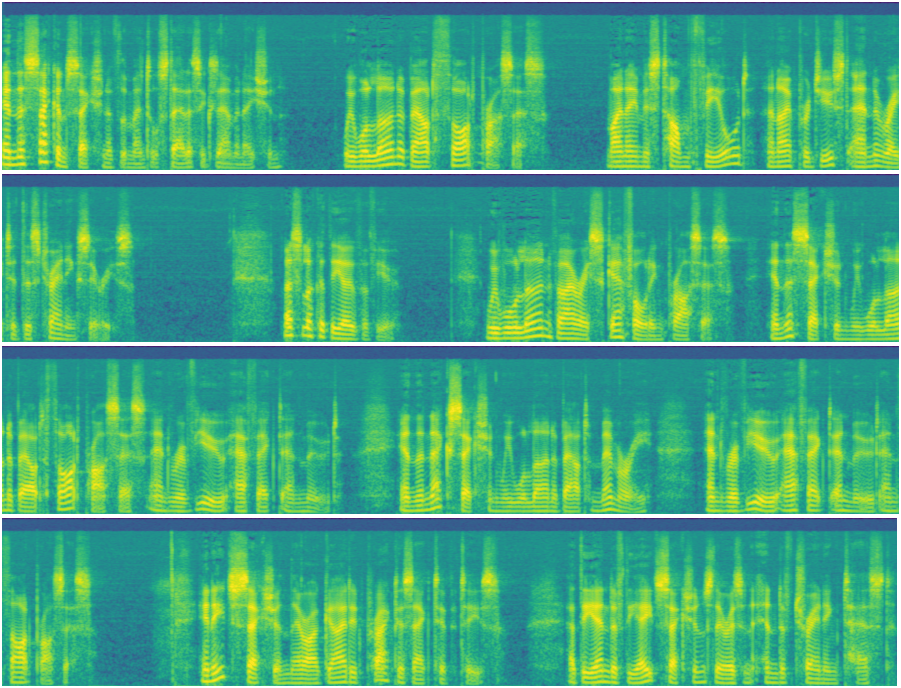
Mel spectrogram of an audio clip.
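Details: Adult male narrator; normal adult speech.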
